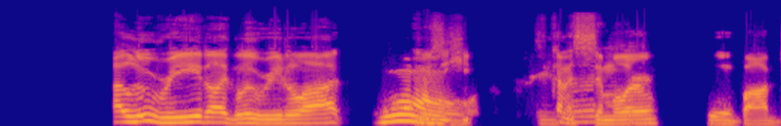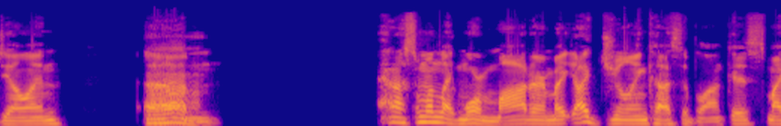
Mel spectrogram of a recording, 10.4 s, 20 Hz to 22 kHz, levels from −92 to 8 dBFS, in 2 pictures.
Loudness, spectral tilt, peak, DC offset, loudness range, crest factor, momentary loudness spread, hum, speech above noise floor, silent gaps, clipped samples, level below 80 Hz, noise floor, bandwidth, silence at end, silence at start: -17 LUFS; -5.5 dB/octave; -2 dBFS; under 0.1%; 5 LU; 16 dB; 12 LU; none; 37 dB; 4.42-4.46 s, 4.62-4.66 s, 5.67-5.72 s, 5.92-6.05 s, 6.69-7.69 s; under 0.1%; -54 dBFS; -53 dBFS; 14.5 kHz; 0 s; 0.75 s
